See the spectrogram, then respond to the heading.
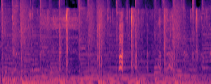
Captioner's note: laughter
